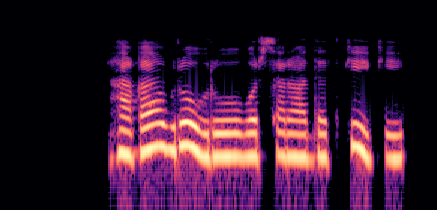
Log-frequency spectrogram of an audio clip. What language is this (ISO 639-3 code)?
pus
